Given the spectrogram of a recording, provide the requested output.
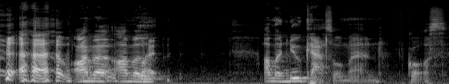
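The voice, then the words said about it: Accent slipping into Hugh Grant. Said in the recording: “My accent slipped into Hugh Grant a little there for a minute”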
